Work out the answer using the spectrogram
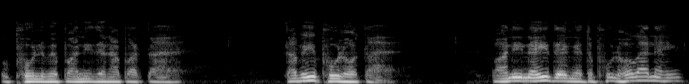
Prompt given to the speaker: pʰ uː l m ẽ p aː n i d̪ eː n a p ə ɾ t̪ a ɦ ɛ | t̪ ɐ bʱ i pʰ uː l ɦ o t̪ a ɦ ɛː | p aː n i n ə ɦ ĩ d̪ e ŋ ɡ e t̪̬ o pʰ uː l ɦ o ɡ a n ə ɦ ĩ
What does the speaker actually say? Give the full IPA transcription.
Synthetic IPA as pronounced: pʰ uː l m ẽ p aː n i d̪ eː n a p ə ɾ t̪ a ɦ ɛ | t̪ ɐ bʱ i pʰ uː l ɦ o t̪ a ɦ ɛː | p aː n i n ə ɦ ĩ d̪ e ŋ ɡ e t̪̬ o pʰ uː l ɦ o ɡ a n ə ɦ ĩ

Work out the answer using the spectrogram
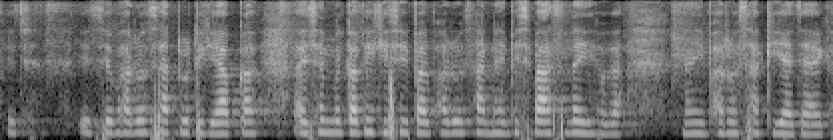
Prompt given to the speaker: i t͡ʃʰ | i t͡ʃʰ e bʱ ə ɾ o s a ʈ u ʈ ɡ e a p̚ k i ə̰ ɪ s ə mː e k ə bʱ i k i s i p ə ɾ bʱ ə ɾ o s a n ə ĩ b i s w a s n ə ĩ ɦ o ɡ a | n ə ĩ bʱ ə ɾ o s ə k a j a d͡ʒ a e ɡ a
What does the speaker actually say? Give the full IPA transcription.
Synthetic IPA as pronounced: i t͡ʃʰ | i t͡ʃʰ e bʱ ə ɾ o s a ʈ u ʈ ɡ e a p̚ k a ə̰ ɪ s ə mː e k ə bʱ i k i s i p ə ɾ bʱ ə ɾ o s a n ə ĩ b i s w a s n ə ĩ ɦ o ɡ a | n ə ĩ bʱ ə ɾ o s a k i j a d͡ʒ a e ɡ a

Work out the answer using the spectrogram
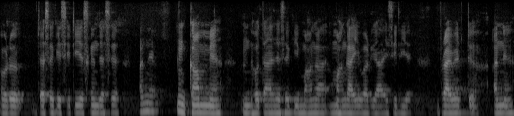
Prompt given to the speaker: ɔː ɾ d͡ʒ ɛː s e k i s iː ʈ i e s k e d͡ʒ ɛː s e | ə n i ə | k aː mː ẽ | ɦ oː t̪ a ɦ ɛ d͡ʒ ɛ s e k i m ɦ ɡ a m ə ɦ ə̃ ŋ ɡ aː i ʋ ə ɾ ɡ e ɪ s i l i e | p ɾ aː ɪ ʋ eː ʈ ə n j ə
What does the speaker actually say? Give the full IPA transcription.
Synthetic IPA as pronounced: ɔː ɾ d͡ʒ ɛː s e k i s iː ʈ i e s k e d͡ʒ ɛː s e | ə n j ə | k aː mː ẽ | ɦ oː t̪ a ɦ ɛ d͡ʒ ɛː s e k i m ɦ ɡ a m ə ɦ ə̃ ŋ ɡ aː i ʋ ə ɾ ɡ a ɪ s i l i e | p ɾ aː ɪ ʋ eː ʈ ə n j ə

